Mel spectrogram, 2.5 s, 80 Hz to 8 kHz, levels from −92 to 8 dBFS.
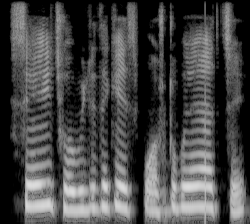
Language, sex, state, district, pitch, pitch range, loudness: Bengali, female, West Bengal, Jhargram, 235 Hz, 215-240 Hz, -13 LUFS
